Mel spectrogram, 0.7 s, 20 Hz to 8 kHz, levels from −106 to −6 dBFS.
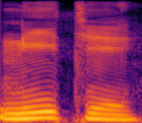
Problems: constant background noise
